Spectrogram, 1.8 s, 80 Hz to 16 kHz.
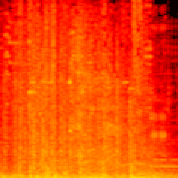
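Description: Rapid hand cannon fire in the Destiny 2 video game, a dense close burst of shots and explosive impacts packed into under two seconds.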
